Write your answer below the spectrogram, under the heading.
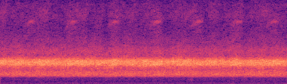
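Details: Frogs in a great chorus at night in a flooded rice field before planting, full moon reflected on the water; dense continuous croaking blends into a steady high-pitched wall of sound with no pauses, a faint low hum beneath.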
